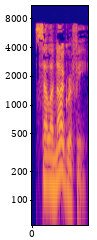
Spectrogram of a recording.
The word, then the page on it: selenography: British English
